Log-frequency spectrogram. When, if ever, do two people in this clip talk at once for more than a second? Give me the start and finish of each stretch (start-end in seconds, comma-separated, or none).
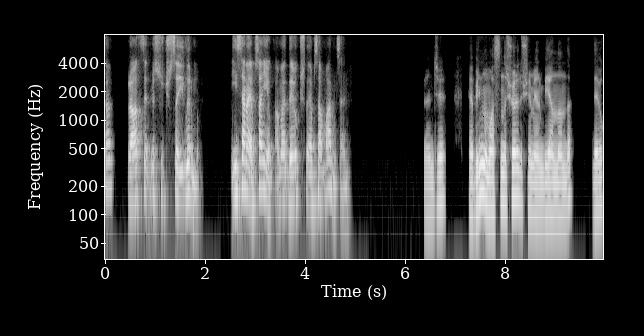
none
